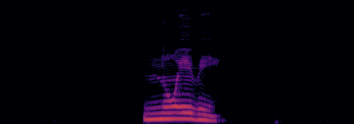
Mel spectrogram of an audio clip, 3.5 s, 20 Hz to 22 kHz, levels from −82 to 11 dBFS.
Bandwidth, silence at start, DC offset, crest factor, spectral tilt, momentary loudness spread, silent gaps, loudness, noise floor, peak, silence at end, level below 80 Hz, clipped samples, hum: 16.5 kHz; 1.45 s; under 0.1%; 18 dB; -7.5 dB/octave; 11 LU; none; -38 LUFS; -82 dBFS; -26 dBFS; 1.35 s; -82 dBFS; under 0.1%; none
